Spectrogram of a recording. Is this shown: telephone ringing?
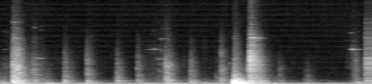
no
